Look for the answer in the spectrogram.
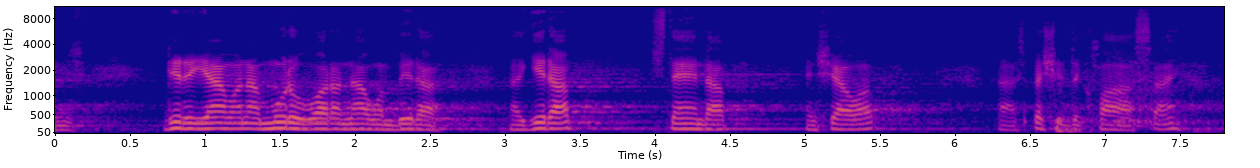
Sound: non-english speech

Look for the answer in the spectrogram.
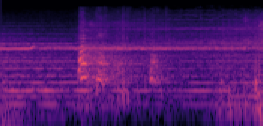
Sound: whistles; dogs barking

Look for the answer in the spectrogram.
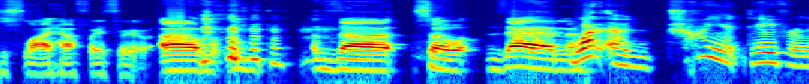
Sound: laugh

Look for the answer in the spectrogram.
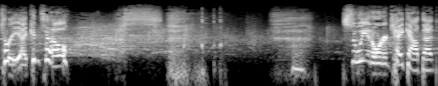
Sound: audience chatter

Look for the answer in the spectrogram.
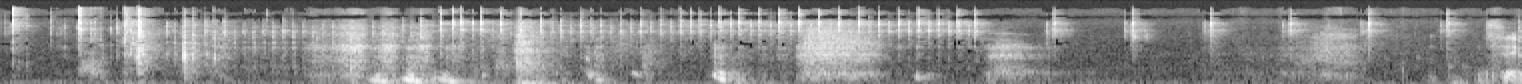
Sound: toy clicks; toy splashes; laughs

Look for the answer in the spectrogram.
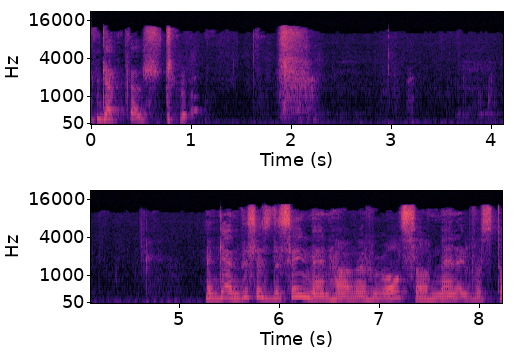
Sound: laughs

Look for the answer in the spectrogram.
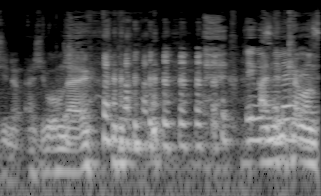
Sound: laughter

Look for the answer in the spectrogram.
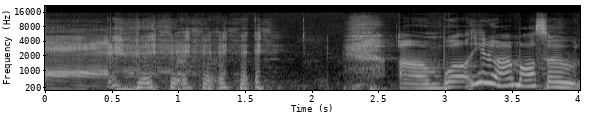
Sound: laughing

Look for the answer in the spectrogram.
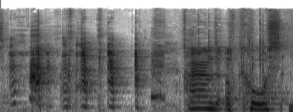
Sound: both laughing

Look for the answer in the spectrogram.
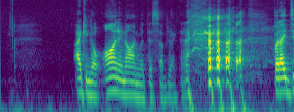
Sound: laughs; audience laughs

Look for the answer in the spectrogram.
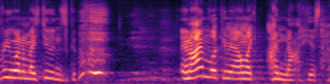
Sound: gasps

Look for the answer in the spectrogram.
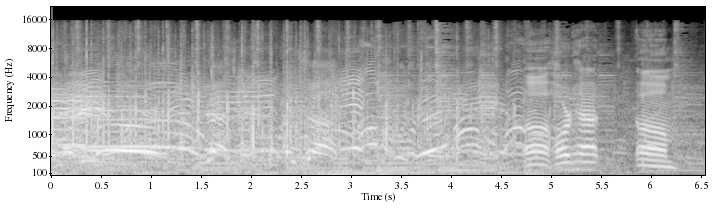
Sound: cheering and clapping

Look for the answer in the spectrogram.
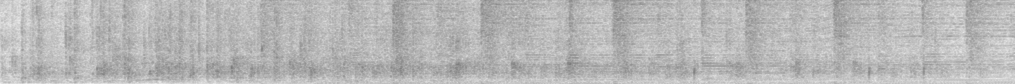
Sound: applause and music

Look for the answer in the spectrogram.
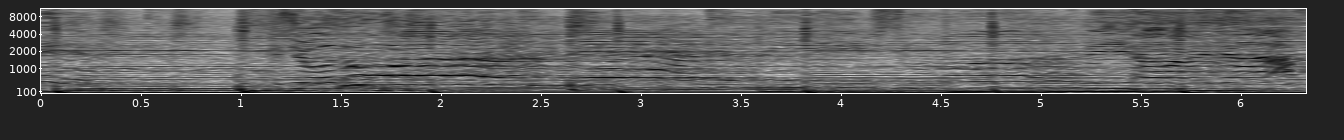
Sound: crowd

